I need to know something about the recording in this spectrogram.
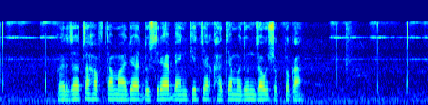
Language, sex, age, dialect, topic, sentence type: Marathi, male, 18-24, Standard Marathi, banking, question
